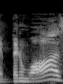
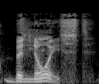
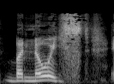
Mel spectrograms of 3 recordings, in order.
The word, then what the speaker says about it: Benoist: The Melissa, what do you say, Benoit? Is that how you pronounce her last name? Supergirl. – Benoist. – Benoist.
